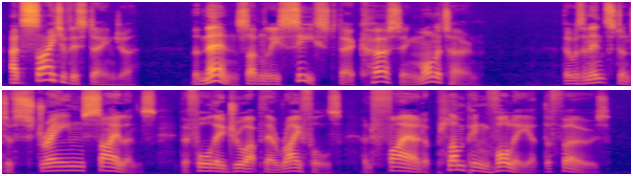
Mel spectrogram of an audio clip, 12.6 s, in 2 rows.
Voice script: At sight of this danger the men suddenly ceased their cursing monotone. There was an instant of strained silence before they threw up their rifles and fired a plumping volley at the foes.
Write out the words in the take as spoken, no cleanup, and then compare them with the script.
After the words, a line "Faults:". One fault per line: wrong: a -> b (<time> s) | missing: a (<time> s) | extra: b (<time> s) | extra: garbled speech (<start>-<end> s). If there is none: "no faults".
At sight of this danger the men suddenly ceased their cursing monotone. There was an instant of strained silence before they drew up their rifles and fired a plumping volley at the foes.
Faults:
wrong: threw -> drew (8.5 s)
